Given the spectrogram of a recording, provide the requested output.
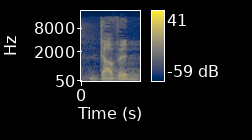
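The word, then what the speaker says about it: Dyfed: left corner uh the region uh which is pronounced David, d y f d in the bottom left corner.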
